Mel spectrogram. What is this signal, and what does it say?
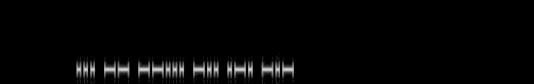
Morse code, heard as a keyed tone, about 36 wpm, 700 Hz. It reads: SM7DRK
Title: DXCC-100 Call Signs - 6 Characters - Repeated 2x - 35wpm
